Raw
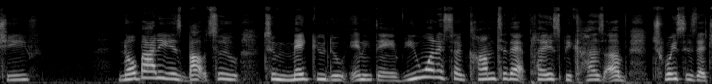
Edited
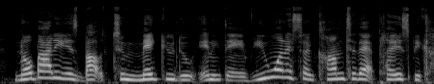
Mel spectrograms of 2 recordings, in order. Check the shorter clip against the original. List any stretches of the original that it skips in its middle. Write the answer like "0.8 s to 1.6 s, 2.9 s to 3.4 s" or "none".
2.1 s to 2.5 s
